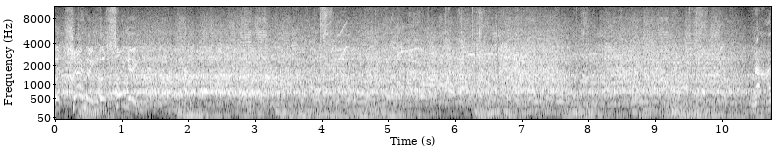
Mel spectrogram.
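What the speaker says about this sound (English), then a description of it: "Listen to this crowd, the chanting, the singing." A dense boxing arena crowd roars continuously throughout, with chanting and singing voices massed together at a steady, loud level and no single sound standing out.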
